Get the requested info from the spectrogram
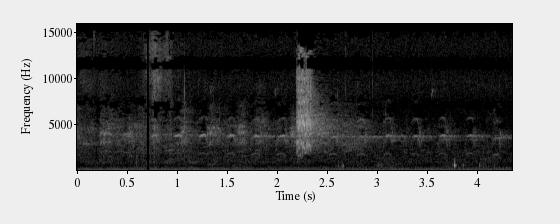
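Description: Small birds chirping: a run of short, high chirps, with a brief hiss about two seconds in.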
